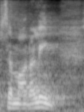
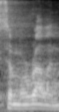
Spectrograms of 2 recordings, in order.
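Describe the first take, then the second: First: It is said with a Spanish accent. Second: It is said with an English accent. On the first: The speaker calls it right. "sounds so much better" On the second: The speaker calls it wrong. "I just can't say it in English. Sermorelin doesn't sound the same"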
